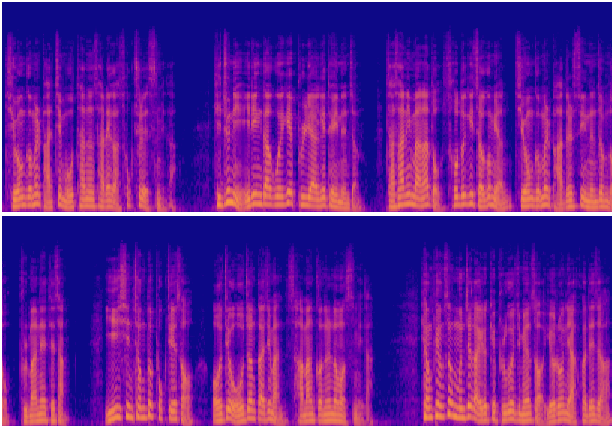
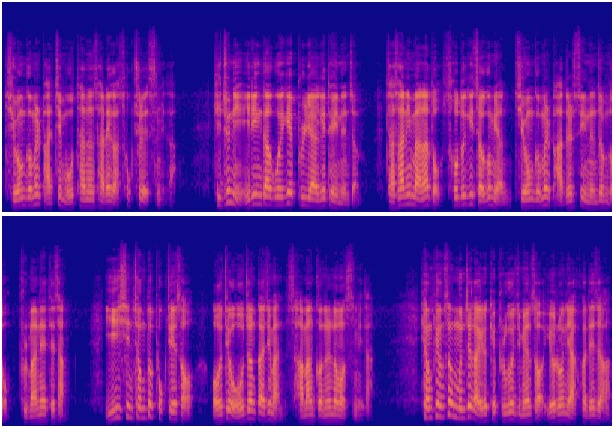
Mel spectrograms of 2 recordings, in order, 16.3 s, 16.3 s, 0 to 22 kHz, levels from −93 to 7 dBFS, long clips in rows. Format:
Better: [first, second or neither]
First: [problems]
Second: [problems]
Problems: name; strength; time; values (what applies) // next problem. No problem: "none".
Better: first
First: none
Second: thin; very; fading below 450 Hz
